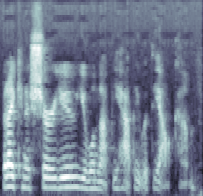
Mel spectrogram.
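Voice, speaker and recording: A woman's voice: lowish voice, steady tone, fast talker, dull audio. A woman acting in a comedy skit, firm and assertive, recorded in an echoey room. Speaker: teacher and comedy skit creator.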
